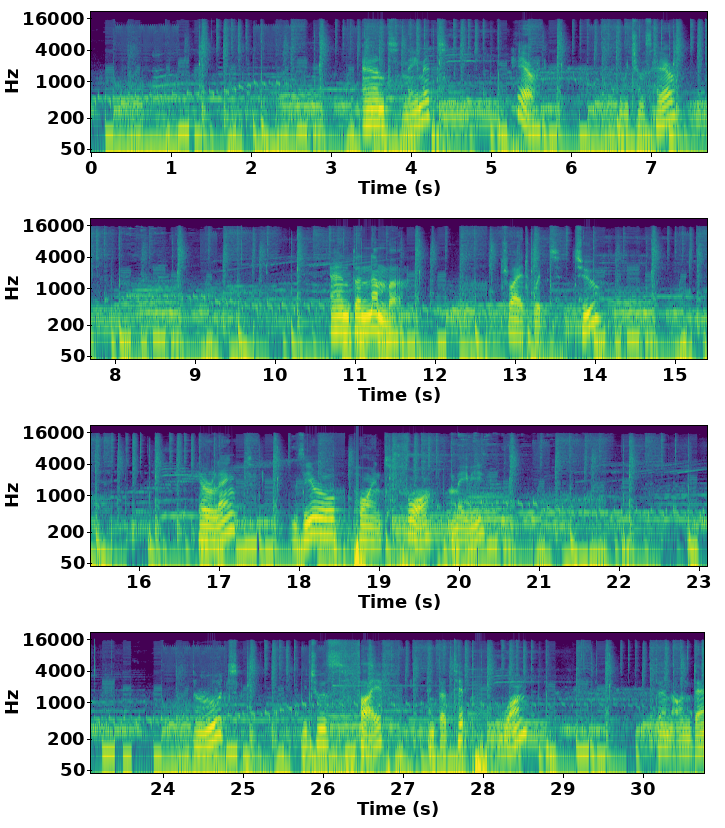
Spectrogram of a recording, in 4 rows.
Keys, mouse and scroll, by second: 0.2 click, 9.9-11.4 drag, 15.4-16.9 drag, 19.3-21.4 scroll down 15, 21.4-22.5 scroll down 3, 22.5-24.0 drag, 25.3-26.9 drag, 28.3 scroll down 1, 28.4 click, 29.2-30.7 drag.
